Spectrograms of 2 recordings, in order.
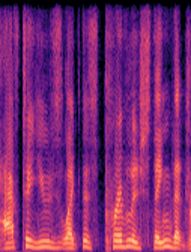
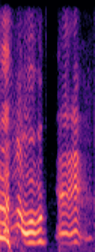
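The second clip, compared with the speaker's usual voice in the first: very high-pitched fake weeping and sobbing; 12 semitones higher than usual. Acting out a stunned first-class passenger offered free sodas: mock crying. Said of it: "Just start crying".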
